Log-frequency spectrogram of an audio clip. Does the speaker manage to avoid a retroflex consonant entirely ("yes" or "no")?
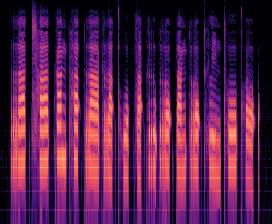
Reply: yes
